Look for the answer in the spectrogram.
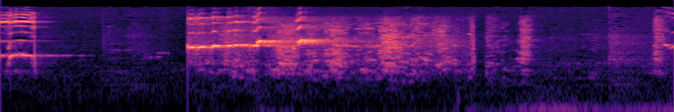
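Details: Black drongo, a male bird in lively song used as a lure to make other birds sing: a short high note, a pause, then a rising whistled slur over dense harsh, buzzy chatter and scattered sharp notes.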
